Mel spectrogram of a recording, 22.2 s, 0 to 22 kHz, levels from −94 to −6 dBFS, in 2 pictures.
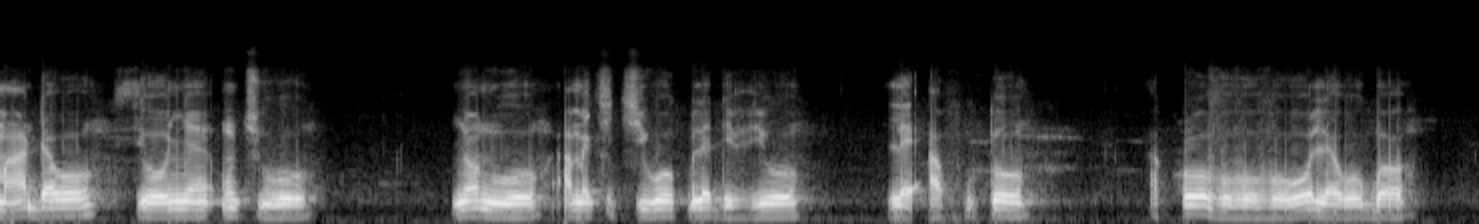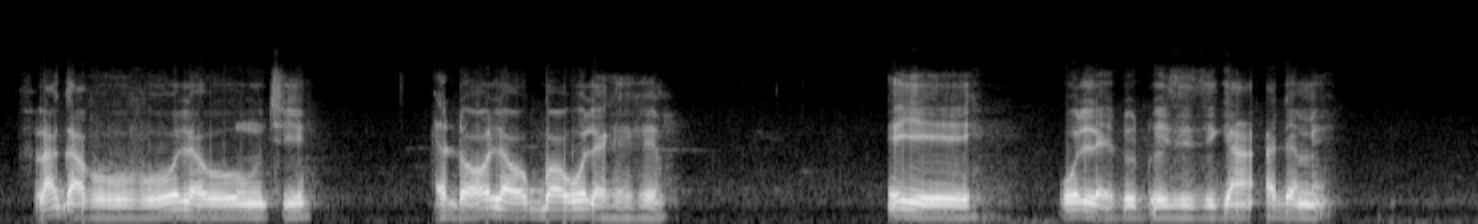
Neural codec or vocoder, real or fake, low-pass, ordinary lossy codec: none; real; 7.2 kHz; Opus, 32 kbps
